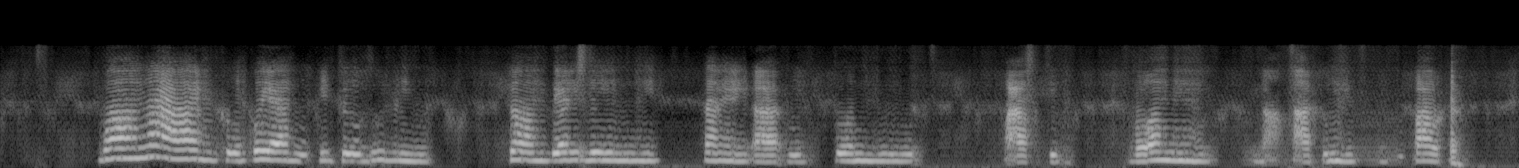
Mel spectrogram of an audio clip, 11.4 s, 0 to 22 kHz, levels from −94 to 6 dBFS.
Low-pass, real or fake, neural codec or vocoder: 7.2 kHz; fake; codec, 16 kHz, 0.5 kbps, FreqCodec, smaller model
